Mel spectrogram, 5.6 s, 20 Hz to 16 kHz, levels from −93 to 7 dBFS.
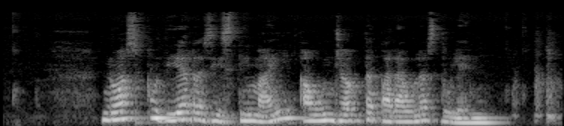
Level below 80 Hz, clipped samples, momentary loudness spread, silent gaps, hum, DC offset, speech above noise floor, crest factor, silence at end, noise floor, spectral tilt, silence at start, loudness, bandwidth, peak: -60 dBFS; under 0.1%; 7 LU; none; none; under 0.1%; 42 dB; 18 dB; 0.05 s; -60 dBFS; -9.5 dB/octave; 1 s; -19 LUFS; 10 kHz; -2 dBFS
